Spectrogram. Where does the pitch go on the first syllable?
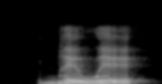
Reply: falling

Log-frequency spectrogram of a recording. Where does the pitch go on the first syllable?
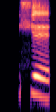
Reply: falling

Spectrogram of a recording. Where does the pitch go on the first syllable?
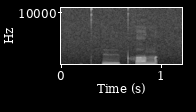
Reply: low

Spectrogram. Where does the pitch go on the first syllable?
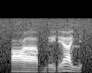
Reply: low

